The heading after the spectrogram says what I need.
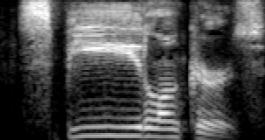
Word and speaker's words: spelunker: He went out of his way to say spee. No? I just me? take it as the softer E, not the short E, spelunker, as you say.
